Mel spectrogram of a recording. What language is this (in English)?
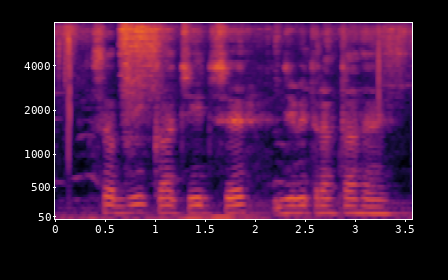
Magahi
